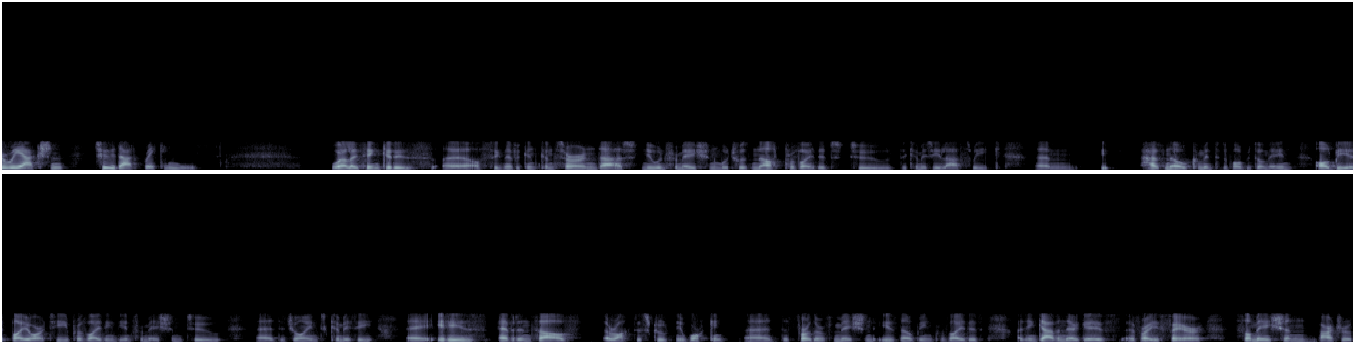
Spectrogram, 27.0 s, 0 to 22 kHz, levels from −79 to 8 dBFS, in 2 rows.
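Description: No faults can be heard.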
